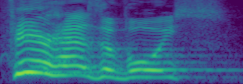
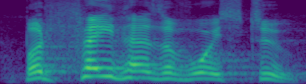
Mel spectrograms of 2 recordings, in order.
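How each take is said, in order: First: Fear drawn out, louder and slower, rising; stress on fear. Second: Said in the usual way. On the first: Shown as a demonstration. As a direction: lean hard and slow on fear. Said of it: "preacher stressing fear". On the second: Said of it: "contrast with fear line".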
